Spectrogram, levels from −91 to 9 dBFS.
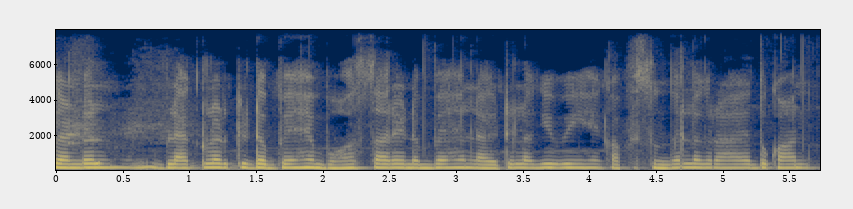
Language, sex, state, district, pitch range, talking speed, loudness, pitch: Hindi, female, Punjab, Kapurthala, 205-215 Hz, 210 wpm, -16 LUFS, 210 Hz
